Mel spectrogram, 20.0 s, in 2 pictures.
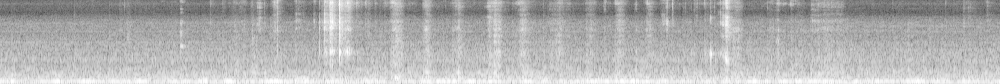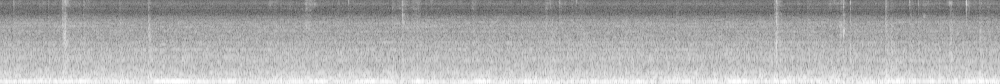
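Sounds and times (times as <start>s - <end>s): steady low hum: 0.0s - 20.0s
crunching crisp cracker: 1.8s - 8.3s.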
